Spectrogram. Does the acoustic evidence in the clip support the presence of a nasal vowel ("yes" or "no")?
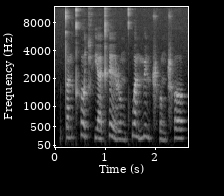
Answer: no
